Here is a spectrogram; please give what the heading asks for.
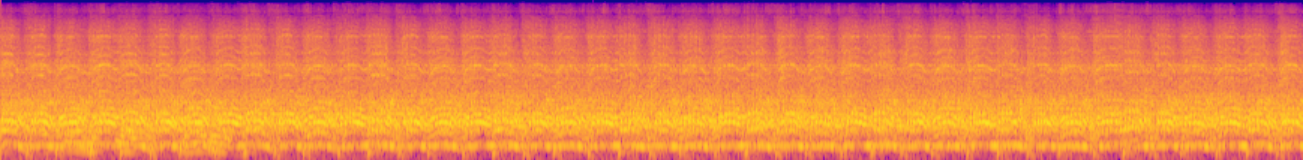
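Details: VW diesel in an offroad Mazda cranked on jumper cables from a truck to the starter, no battery: steady cranking about seventy beats a minute, never fires; number one glow plug missing.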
